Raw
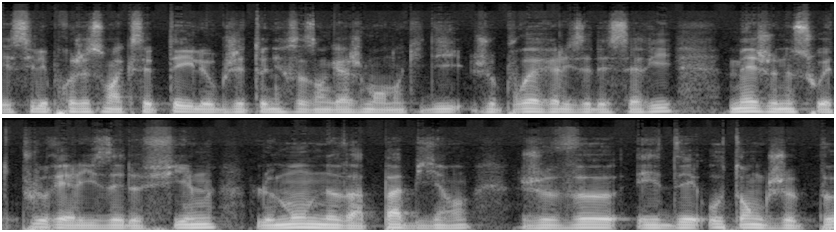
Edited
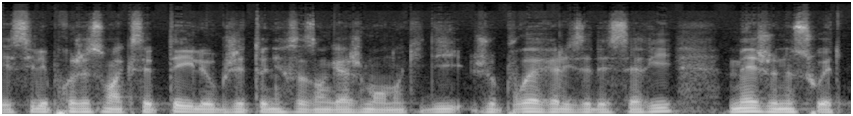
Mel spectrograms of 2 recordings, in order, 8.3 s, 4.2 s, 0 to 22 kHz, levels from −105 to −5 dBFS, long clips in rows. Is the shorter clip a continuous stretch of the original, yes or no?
yes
